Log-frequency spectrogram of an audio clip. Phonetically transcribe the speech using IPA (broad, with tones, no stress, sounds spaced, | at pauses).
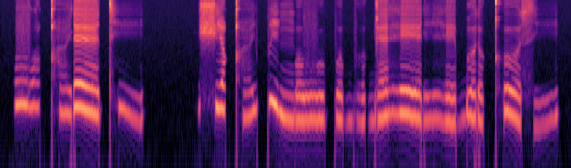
v ɔ̤˥ qʰ i̤˧ ɾ ɛː˥˩ tʰ i̤˥˩ | ʃ i˧ qʰ i̤˩˥ p i˥˩ ŋ o˩ v u˩ p ʊ˩ bʱ ʊ˩ ɡ ɛ˩˥ ɦ eː˥˩ ɾ i̤˧ ɦ e˩ ɓ ʊ˧ ɾ ʊ˩ kʰ ʊː˥˩ s i̤˩˥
